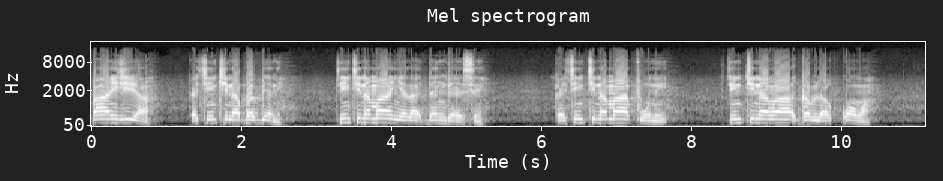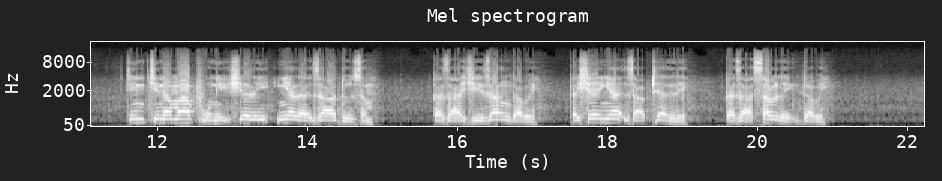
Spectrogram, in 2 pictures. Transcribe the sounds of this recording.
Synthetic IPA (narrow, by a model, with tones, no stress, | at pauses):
pa˦ʔa˦n˦ʒi˦ja˨ | ka˨t͡ʃi˦nt͡ʃi˦na˦ɡ͡ba˦bɛ˦nɨ˨ | t͡ʃɪ˦nt͡ʃi˦na˦maː˦ɲɛ˦la˨dɨ˦ŋɡa˨lsɨ˨ | ka˨t͡ʃi˦nt͡ʃi˦na˦maː˦pʰuː˨nɨ˨ | t͡ʃi˦nt͡ʃi˦na˦maː˦ɡa˦bla˨ko˦˨ma˨ | t͡ʃɪ˦nt͡ʃi˦na˦maː˦pʰuː˨nɨ˨ʃɛ˦lɨ˦ɲɛ˦la˨za˦ʔdo˨zɨ˦m | ka˨za˨ʔʒi˨za˦ŋ˦ɡa˨bɨ˦ | ka˨ʃɛ˦lɲɛ˦za˨ʔpi˦ɛ˦llɨ˨ | ka˨za˨ʔsa˦blɨ˨ɡa˦βɨ˦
